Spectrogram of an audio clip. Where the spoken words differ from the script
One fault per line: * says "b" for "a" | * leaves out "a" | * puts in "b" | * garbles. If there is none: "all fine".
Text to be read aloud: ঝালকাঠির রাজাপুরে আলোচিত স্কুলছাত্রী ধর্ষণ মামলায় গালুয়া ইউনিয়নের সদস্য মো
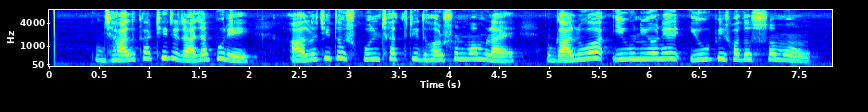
* puts in "ইউপি"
